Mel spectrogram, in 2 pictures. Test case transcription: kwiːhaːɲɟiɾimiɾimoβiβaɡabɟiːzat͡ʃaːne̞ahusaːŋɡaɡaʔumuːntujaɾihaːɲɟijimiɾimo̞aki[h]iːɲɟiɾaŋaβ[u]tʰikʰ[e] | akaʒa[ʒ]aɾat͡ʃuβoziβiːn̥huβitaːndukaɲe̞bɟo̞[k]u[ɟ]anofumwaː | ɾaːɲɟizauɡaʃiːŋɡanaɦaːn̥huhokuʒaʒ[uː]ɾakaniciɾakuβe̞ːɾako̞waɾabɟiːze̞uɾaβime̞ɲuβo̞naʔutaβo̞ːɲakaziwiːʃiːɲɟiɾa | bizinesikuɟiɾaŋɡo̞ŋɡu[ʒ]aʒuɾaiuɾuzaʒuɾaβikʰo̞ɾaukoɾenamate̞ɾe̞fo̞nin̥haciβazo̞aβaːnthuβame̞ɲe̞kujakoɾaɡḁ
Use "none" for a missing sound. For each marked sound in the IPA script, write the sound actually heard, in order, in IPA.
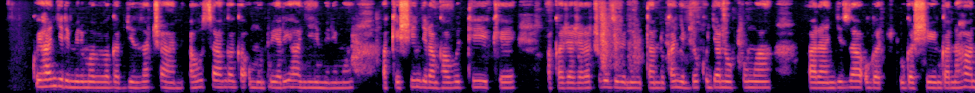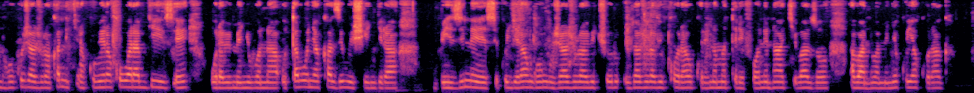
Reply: ʃ, u, e, ʒ, k, ɟ, u, ʒ

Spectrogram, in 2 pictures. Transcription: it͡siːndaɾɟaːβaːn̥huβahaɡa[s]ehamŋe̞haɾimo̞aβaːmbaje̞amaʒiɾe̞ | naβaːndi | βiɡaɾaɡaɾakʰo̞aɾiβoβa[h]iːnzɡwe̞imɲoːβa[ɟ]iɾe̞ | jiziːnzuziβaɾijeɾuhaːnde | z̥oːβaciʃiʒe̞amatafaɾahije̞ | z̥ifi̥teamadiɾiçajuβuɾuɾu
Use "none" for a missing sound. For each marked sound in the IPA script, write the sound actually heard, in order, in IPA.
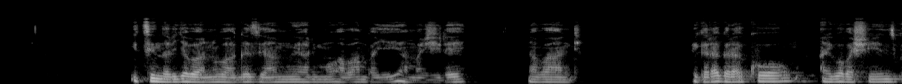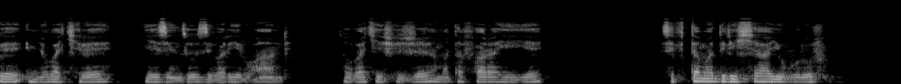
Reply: z, ʃ, c

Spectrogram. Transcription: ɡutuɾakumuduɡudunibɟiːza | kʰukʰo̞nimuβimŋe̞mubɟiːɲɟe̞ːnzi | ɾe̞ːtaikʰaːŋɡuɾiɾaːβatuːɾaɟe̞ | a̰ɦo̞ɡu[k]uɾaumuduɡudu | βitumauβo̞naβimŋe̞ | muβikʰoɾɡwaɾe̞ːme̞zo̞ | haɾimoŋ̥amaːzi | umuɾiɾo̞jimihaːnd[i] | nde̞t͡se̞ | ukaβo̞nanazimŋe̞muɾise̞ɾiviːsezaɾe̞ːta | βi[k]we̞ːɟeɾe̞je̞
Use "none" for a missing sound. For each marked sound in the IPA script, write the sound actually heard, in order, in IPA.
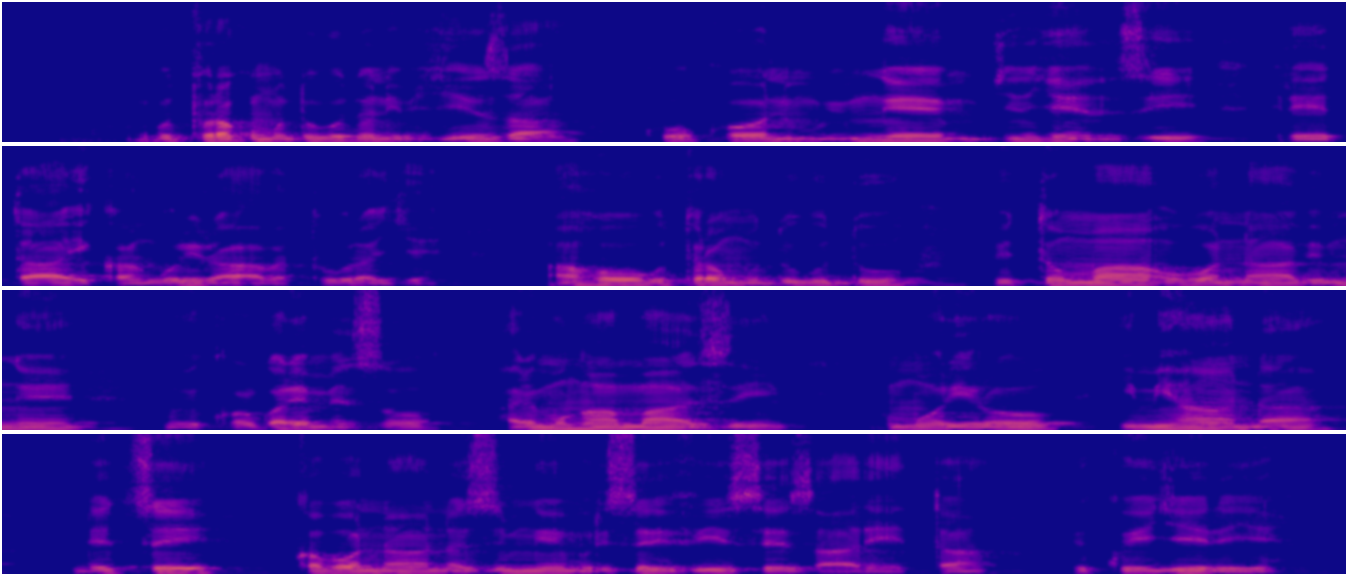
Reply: t, a, k

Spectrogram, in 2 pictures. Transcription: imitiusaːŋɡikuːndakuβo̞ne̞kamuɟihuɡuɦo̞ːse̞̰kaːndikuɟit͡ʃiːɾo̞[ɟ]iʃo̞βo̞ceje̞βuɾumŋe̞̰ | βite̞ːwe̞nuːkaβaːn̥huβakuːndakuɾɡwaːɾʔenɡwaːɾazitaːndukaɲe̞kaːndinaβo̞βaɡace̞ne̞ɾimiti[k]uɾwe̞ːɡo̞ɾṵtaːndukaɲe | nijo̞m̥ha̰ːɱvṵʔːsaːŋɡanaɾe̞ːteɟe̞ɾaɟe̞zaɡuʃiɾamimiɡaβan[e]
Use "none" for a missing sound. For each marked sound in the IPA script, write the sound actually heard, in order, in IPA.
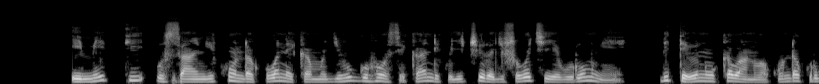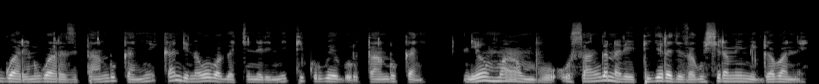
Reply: ɟ, k, e

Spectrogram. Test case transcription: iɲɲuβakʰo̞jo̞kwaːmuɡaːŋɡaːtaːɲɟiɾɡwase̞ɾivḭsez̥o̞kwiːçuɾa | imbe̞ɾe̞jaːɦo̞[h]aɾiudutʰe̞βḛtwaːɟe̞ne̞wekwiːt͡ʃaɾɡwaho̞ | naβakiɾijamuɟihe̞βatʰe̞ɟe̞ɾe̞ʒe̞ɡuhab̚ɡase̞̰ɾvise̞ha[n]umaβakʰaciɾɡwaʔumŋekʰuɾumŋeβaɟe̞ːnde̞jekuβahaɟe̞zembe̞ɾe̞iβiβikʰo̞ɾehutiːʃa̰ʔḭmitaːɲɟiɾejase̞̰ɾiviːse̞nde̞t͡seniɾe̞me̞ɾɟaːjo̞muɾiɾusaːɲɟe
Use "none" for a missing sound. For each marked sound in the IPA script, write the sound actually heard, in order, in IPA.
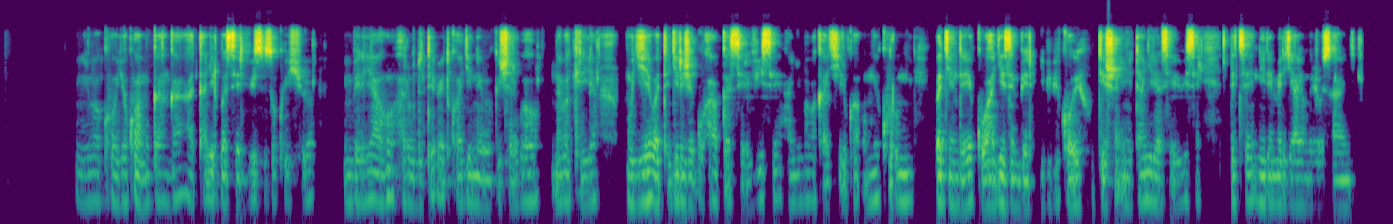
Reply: h, ɲ

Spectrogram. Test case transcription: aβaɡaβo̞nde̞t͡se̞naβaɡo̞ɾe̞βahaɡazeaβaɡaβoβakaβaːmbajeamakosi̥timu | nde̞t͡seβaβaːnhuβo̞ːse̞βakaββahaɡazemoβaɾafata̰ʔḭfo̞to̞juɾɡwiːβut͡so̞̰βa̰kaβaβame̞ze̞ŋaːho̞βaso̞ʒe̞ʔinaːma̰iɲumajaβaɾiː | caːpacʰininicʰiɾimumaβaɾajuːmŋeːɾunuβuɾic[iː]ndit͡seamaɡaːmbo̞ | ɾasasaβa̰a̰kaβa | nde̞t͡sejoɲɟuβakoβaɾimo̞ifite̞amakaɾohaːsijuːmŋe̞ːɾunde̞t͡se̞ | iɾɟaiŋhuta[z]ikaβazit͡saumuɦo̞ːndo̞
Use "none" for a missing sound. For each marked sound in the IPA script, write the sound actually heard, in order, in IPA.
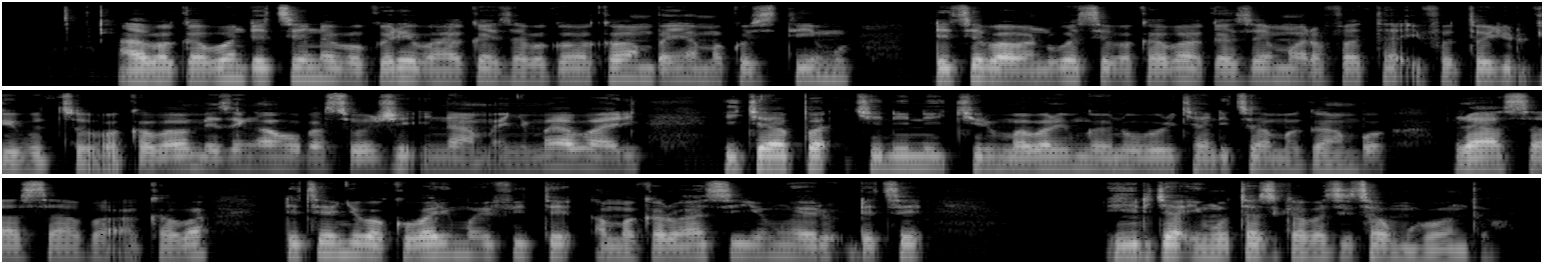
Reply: aː, z

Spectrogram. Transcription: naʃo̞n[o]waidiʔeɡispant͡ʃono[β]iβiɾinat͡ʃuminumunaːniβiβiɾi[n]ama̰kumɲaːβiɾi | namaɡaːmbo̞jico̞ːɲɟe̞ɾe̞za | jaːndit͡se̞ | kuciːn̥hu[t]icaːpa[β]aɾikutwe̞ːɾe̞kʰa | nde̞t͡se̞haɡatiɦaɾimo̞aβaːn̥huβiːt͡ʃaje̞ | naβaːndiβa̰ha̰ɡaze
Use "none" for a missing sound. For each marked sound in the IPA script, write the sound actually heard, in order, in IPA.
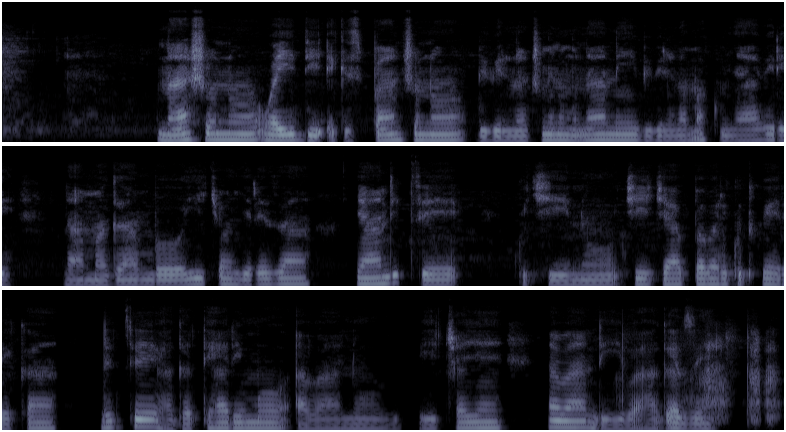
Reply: o, β, n, c, β

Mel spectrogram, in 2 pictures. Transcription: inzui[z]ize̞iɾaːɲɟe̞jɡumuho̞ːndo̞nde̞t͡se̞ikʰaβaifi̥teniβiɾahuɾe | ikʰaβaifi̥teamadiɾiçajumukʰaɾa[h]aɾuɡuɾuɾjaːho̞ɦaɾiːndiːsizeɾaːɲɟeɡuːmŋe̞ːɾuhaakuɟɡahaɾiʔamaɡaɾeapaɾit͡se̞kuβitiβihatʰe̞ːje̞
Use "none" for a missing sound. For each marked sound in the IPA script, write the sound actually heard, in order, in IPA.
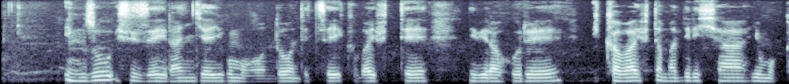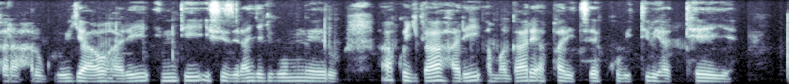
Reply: s, h

